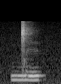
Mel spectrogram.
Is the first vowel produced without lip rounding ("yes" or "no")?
yes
